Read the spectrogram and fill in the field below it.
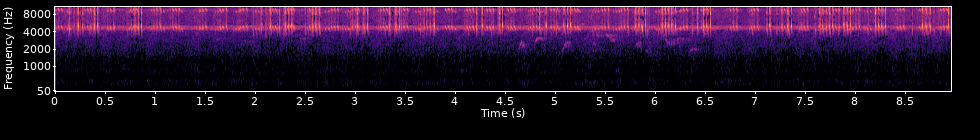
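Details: Close, loud insect chorus in a flowery prairie meadow attributed to grasshoppers, with rasping buzzy bursts over a continuous high, rapid pulsing tone, repeating irregularly across the recording.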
